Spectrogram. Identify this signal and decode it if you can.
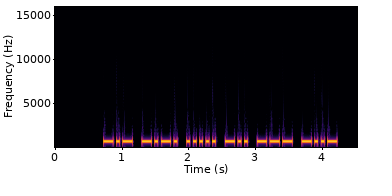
Morse code, heard as a keyed tone, about 25 wpm, 700 Hz. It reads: KC5DOX
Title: USA Call Signs - 6 Characters - 2x Character Spacing - 25wpm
